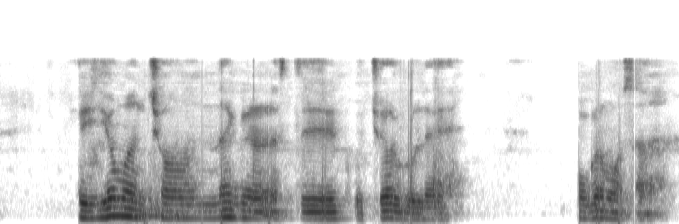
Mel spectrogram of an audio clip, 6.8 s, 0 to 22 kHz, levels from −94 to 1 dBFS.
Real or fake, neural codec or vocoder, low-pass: fake; autoencoder, 48 kHz, 128 numbers a frame, DAC-VAE, trained on Japanese speech; 7.2 kHz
